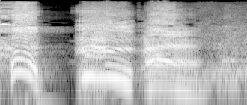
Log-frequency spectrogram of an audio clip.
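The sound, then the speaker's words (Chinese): A voice fakes a few throat-clearing coughs: three short, voiced, groan-like bursts with a falling then rising pitch, loud and back to back, with no other talk. “来，我们再说第二个方法，去药店买一盒头孢啊，吃饭的时候呢就把药摆在桌子上，时不时的咳嗽两声。”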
